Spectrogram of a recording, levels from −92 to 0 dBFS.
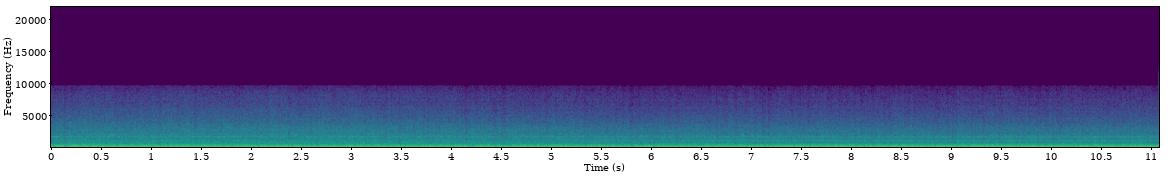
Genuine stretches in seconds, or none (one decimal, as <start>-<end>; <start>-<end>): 0.0-11.1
